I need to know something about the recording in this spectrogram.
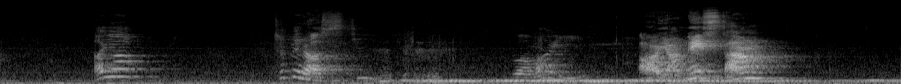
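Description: A man sings loudly in an operatic voice.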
